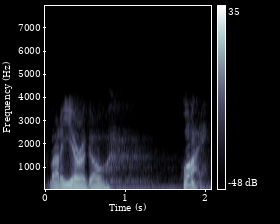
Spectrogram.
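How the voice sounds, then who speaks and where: A muffled vintage radio recording of an earnest young man in custody played by a man. His voice is husky and middling in pitch, guarded and loyal in the old radio acting manner. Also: animated, normal speed, natural voice. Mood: troubled, guarded. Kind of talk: 1940s radio drama acting.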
